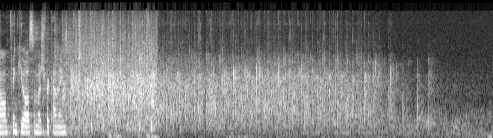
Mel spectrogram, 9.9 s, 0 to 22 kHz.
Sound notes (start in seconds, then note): 2.6 applause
